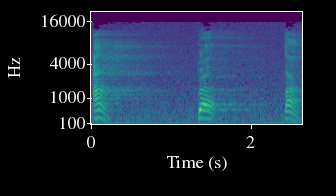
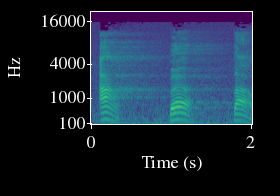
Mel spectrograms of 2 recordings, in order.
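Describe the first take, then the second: First: The syllables are separated by long pauses. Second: The syllables are short at an even pace. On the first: The speaker calls it wrong. "terlalu lamban, artinya ada jeda" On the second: The speaker calls it right.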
